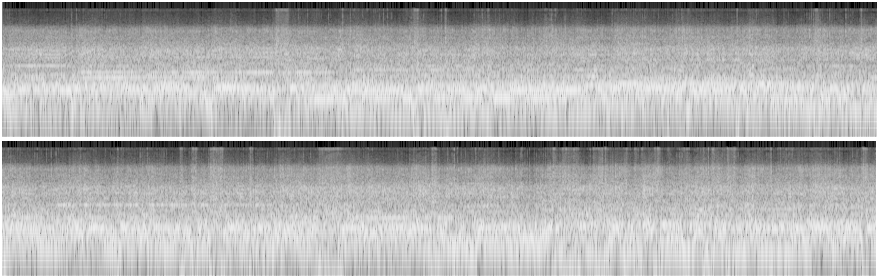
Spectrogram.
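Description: Ska band music, loud and steady, led by strummed electric guitar over bass.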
